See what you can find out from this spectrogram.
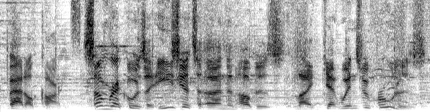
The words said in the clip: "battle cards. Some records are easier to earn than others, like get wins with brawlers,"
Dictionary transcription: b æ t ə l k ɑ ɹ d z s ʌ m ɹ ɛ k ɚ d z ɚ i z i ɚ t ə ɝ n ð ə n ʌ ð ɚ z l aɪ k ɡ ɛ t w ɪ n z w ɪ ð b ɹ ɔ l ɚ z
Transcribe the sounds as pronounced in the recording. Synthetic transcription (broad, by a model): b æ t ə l k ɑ ɹ s ʌ m ɹ ɛ k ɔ d z ɚ i z i ɚ t ə ɝ n ð ə n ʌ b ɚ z l aɪ k ɡ ɛ t w ɪ n z w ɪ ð ɹ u l ɚ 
